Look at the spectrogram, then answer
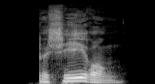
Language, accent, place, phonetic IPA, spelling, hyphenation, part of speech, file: German, Germany, Berlin, [bəˈʃeːʁʊŋ], Bescherung, Be‧sche‧rung, noun, De-Bescherung.ogg
- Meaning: 1. giving of presents at Christmas 2. Christmas present 3. unpleasant surprise, incident; mess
